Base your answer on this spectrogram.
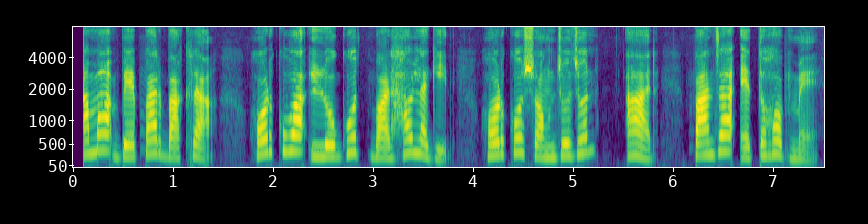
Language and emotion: Santali, neutral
